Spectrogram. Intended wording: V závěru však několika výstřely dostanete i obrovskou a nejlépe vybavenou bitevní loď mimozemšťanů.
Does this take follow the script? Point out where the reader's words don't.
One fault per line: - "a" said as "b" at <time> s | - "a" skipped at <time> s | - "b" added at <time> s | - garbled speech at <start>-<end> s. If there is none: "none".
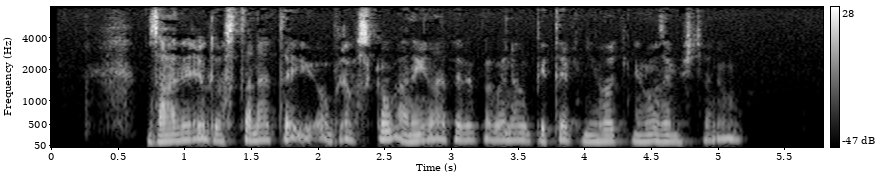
- "však několika výstřely" skipped at 1.2 s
